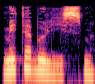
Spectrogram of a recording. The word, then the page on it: métabolisme: francais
